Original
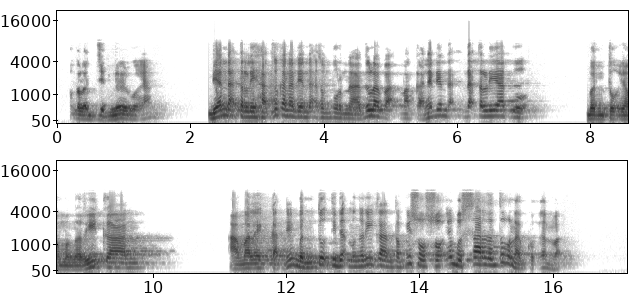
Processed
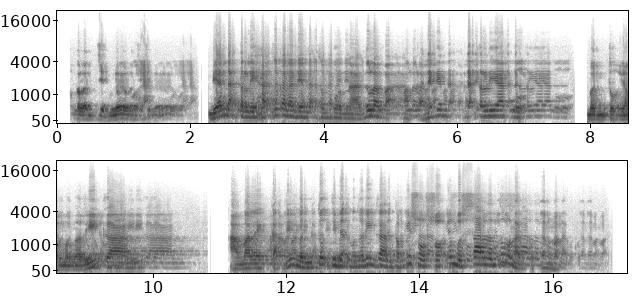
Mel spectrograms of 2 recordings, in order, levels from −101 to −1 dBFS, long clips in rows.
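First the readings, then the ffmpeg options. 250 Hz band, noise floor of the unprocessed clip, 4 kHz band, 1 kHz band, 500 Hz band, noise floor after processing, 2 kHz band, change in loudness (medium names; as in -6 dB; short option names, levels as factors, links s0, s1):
-0.5 dB, under -85 dBFS, 0.0 dB, 0.0 dB, -1.0 dB, under -85 dBFS, +0.5 dB, -1.0 dB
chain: -filter_complex "[0:a]acrossover=split=170[s0][s1];[s0]acompressor=threshold=0.00398:ratio=6[s2];[s1]aecho=1:1:52|70|587|701:0.266|0.133|0.211|0.251[s3];[s2][s3]amix=inputs=2:normalize=0,asubboost=boost=3.5:cutoff=160,acrusher=bits=9:mix=0:aa=0.000001,adynamicsmooth=sensitivity=7.5:basefreq=5400"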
